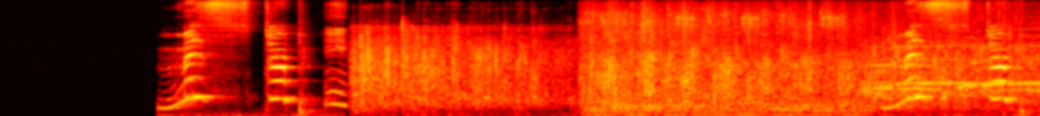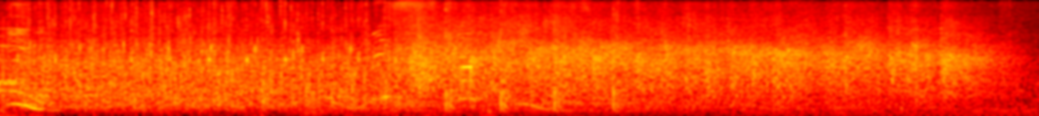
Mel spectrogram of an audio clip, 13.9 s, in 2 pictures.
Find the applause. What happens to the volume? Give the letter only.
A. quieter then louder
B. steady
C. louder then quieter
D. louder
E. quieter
B.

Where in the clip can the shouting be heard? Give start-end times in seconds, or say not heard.
1.1-2.3, 5.8-7.3, 9.2-10.8.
